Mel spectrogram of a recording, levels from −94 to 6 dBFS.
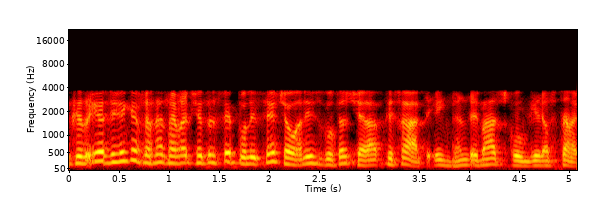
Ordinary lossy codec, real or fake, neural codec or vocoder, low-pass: none; fake; codec, 16 kHz, 1 kbps, FreqCodec, larger model; 3.6 kHz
